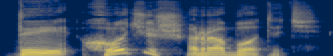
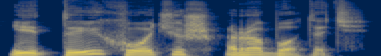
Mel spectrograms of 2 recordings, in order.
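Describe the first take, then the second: First: It has question intonation. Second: It has statement intonation.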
